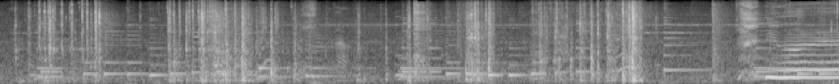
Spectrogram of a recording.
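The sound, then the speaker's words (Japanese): Loud ratcheting clicks of a capsule toy (gachapon) vending machine crank being turned in several bursts to get a food-themed capsule toy, with a faint steady tone lingering in the background and a brief rattle near the end. “ということで早速やってみたいと思います。カモンガチャガチャ来い”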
